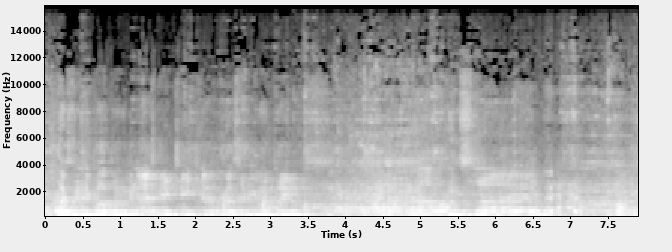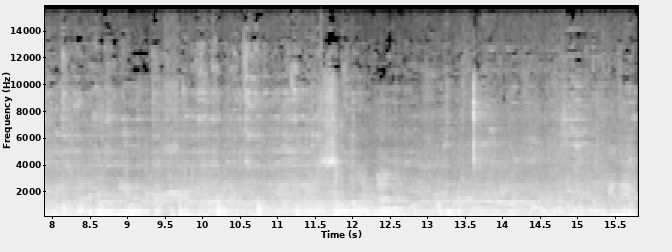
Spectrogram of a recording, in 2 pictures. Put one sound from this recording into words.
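Small bells and metal jingles on dancers' outfits rattle with their steps.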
